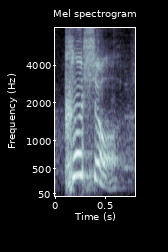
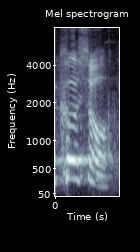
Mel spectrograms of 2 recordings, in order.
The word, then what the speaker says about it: Kushell: It rhymes with Bushell. Kushell. So, there we go. Kushell.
